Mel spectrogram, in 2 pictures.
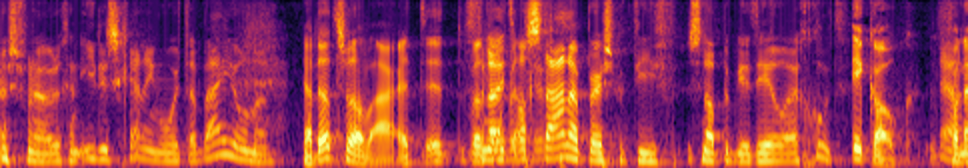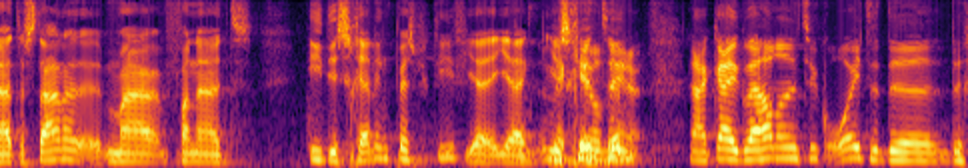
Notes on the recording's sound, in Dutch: Live vanuit bakkerij Kometenbrood in Amsterdam Noord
